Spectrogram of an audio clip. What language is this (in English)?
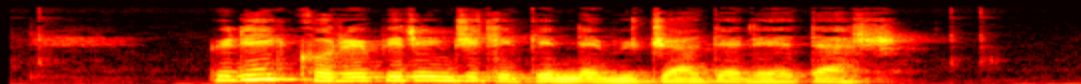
Turkish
